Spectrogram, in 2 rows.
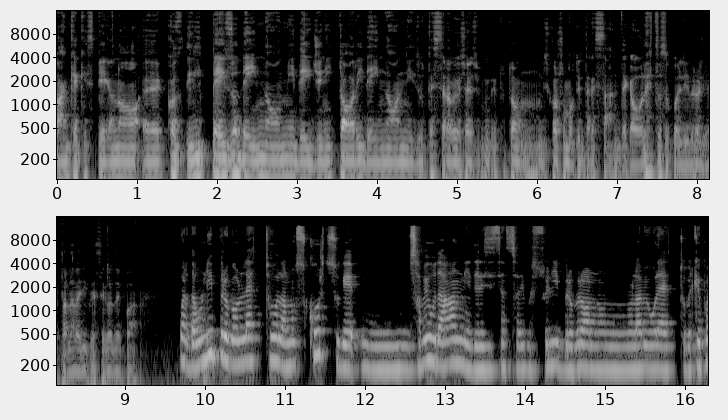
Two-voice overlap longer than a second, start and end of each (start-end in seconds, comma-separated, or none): none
